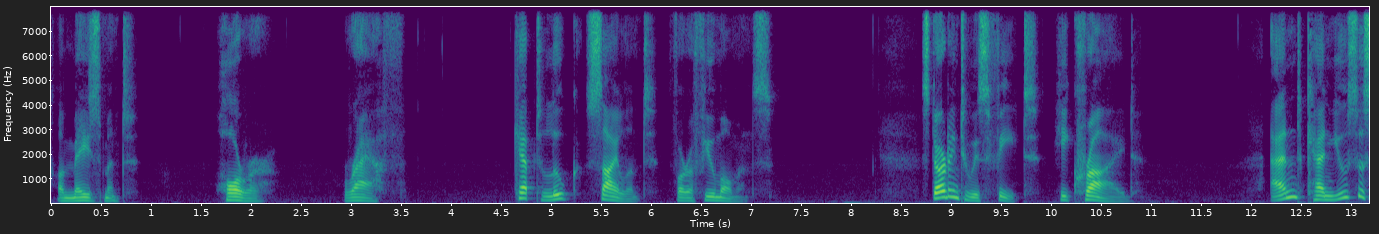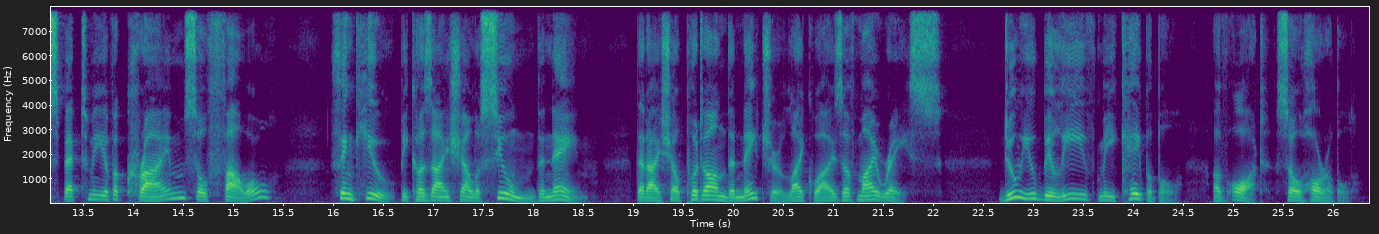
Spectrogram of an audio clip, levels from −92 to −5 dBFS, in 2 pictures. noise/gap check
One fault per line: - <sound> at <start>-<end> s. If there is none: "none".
none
